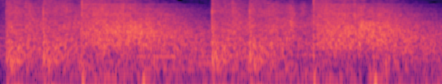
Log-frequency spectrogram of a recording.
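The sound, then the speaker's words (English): Automatic gunfire in a firefight in the snow: loud, dense rattling bursts of rapid shots, with a fresh burst starting about halfway through, and no voices. “Hit the snow! Return fire!”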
